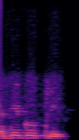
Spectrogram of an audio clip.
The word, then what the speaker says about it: Adegoke: Adegoke, is that correct? Yeah, Adegoke. Did I pronounce it right?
